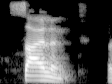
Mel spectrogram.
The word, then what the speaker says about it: silent: 여기 같은 경우는 여기가 이중모음이 적용되니까 어떻게 읽어요? silent가 되는 거예요. silent.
